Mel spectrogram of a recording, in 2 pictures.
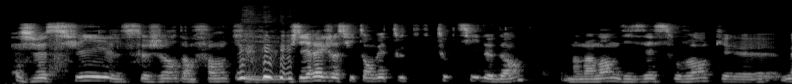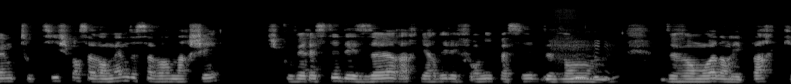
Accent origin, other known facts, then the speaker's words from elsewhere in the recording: France; moved away as an adult; now in Quebec City, Canada; je suis français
